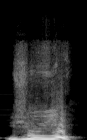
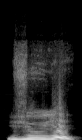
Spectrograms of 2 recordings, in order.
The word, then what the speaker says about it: Juillet: Juillet. Juillet. That's the double L. In the middle, we pronounce the double L.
